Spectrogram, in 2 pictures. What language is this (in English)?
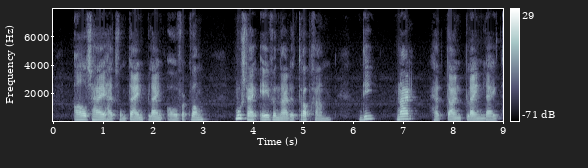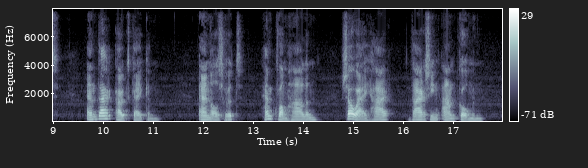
Dutch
